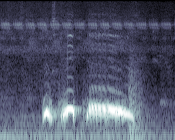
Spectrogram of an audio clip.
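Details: One phrase from a female spotted dove calling a male, meant for luring: a short low note, a second slightly higher note, then a long, mellow coo falling gradually in pitch.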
